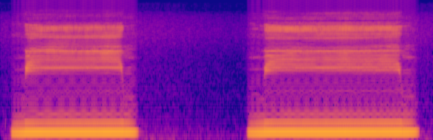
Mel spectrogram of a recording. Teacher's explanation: حروف شفویہ ادا ہوں گے، با، بند ہونٹوں کے گیلے حصے سے، با، دونوں ہونٹ آپس میں ملیں گے یہاں سے، با۔ با کے بعد ہے میم، بند ہونٹوں کے خشک حصے سے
